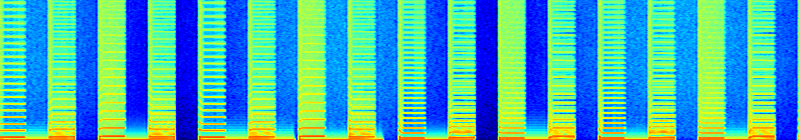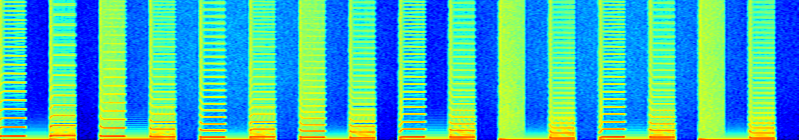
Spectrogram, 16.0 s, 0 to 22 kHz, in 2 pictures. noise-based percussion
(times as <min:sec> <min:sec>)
0:09.0 0:15.8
